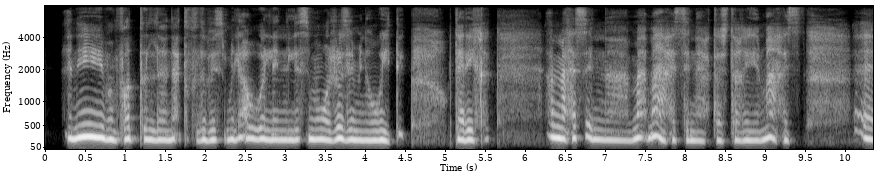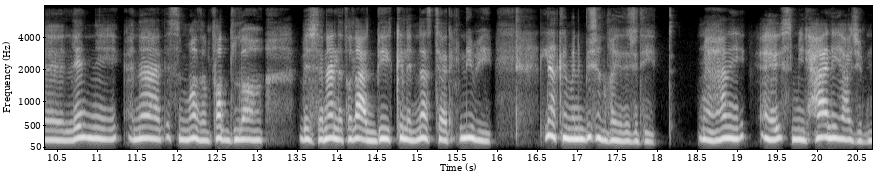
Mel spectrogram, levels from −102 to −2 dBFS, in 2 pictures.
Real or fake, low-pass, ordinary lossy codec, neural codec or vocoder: real; none; none; none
